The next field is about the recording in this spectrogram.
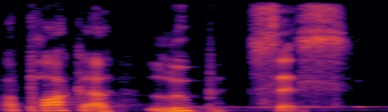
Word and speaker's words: apokalypsis: And if you want to go back to, I kind of conferred with Janet because she's my resident Greek expert, and the Greek word for revelation would be apokalypsos, apokalypsis. I just totally butchered that. I was really hoping to really just totally impress all of you, and I just butchered it. Man, apokalypsis. There we go.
